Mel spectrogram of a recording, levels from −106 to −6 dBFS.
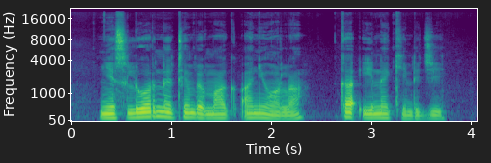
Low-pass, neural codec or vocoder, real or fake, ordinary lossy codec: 19.8 kHz; none; real; none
